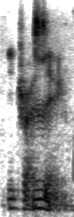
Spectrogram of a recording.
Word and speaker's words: interesting: and number six interesting interesting good opportunity to practice some very important pronunciation yeah yeah so Joey's right say we say interesting it's three syllables so interesting mmm interesting interesting yeah only three syllables never interesting no hmm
